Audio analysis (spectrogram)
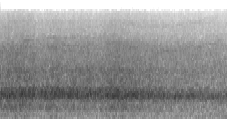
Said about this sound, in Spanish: ahora la ovación para Aritz Aduriz va a ser tremenda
